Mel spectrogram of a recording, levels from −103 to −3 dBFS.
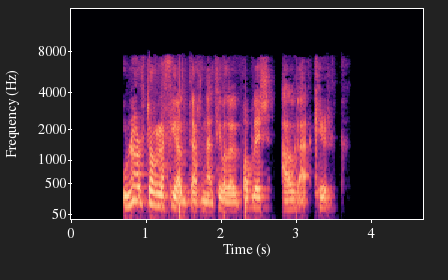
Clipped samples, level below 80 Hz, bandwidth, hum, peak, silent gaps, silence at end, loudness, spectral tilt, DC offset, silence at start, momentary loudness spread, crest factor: under 0.1%; -50 dBFS; 8 kHz; none; -2 dBFS; 2.73-2.80 s; 1.25 s; -17 LUFS; -5 dB/octave; under 0.1%; 0.7 s; 8 LU; 18 dB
